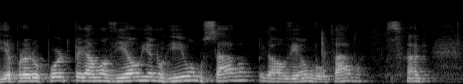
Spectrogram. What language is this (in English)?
Portuguese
